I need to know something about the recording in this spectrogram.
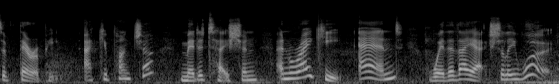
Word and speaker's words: Reiki: Just explain to us then how Reiki works. I pronounced it right, did I?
